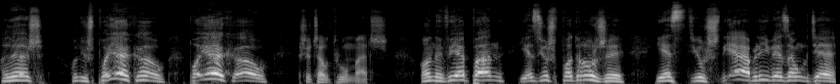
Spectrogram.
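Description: Using a hoarse, put-on character voice, a man speaks at a fairly slow pace with a high pitch. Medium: read story. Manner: fawning, chattering.

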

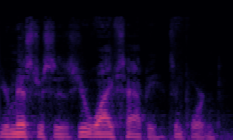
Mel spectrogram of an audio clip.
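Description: A man's fairly low, somewhat breathy voice with a dark, mellow tone, fairly even intonation and a moderate pace. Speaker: auction house staff. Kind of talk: walkthrough sales commentary. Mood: light, joking. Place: hall. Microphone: phone near.

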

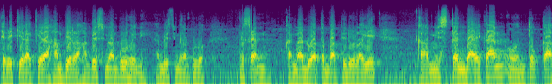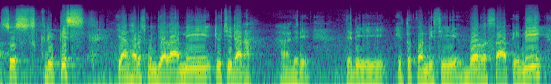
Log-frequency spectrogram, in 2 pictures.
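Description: Over light background noise, a man with a fairly low pitch and ordinary pitch variation talks at a moderate pace with very even loudness. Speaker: hospital official. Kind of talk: interview. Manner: halting. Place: office.

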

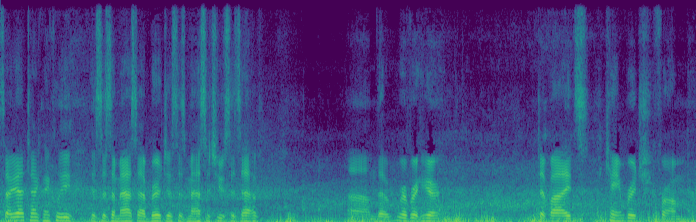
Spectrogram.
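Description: Over loud background noise, a man speaks at a moderate pace with long, frequent pauses in a dry sound with no echo. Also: ordinary pitch variation. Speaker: walking-tour vlogger. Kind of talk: casual narration. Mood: relaxed, pleased. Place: street. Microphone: phone near.

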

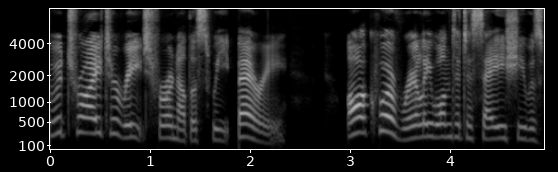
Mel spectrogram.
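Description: Lively intonation in a natural reading voice, against quiet surroundings

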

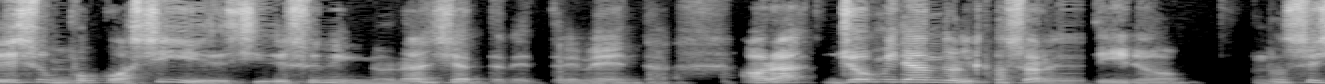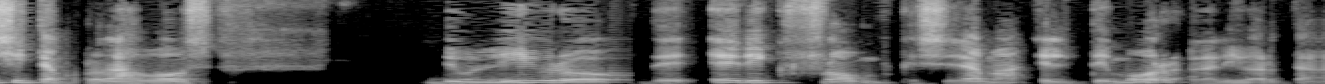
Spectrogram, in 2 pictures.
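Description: Against a quiet background, a somewhat breathy man speaks at a fairly slow pace with very wide pitch swings. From Argentina, Buenos Aires. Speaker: club host. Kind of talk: casual chat. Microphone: video call.

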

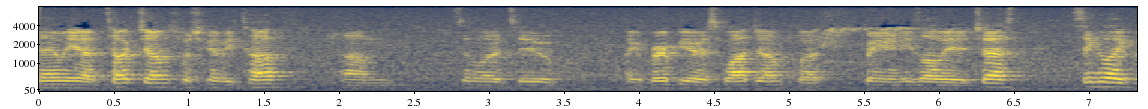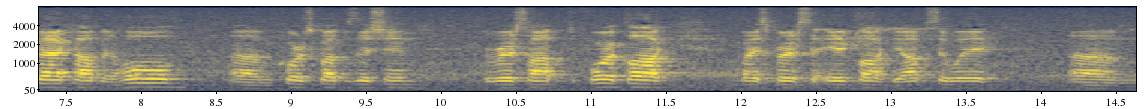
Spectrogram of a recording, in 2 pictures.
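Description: Amid light background noise and audible room echo, a man speaks at a fairly quick pace with fairly even intonation. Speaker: workout host. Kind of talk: casual tutorial. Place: garden. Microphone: camera far.

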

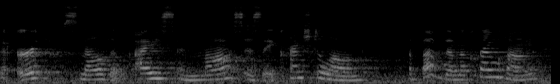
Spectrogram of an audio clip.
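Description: Plain speech from a natural reading voice

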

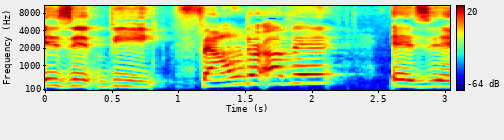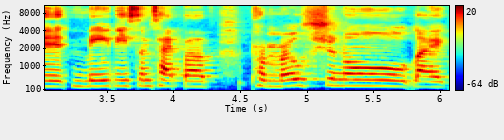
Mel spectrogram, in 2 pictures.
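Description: A woman speaks very slowly, with a quiet background behind her. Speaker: beauty vlogger. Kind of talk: casual vlog chat. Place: home room.

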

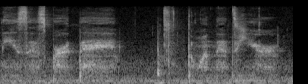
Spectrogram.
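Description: Loud background noise fills the clip. The speaker is a woman. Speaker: beauty vlogger. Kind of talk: casual vlog chat. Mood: cheerful, excited. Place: home room. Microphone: phone near.

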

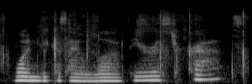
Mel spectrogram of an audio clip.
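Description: A soft-spoken woman with fairly even intonation over noticeable background noise. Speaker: makeup roleplay host. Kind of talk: soft-spoken roleplay talk. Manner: soft, close ASMR speaking voice. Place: home room. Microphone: lapel.

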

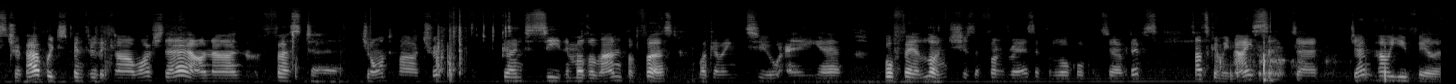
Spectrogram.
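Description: A woman speaks at a moderate pace with a very deep, low pitch, her voice dry with no echo against noticeable background noise. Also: ordinary pitch variation, big swings in loudness. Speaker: vlogger. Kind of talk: casual vlog chat. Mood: cheerful, relaxed. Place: car. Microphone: phone near.

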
